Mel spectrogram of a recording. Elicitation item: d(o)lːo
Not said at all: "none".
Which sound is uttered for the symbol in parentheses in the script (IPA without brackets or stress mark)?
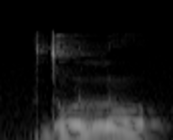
o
